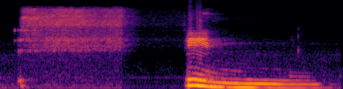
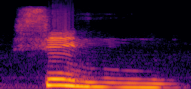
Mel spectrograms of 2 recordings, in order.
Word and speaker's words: sing: Sing. Okay, look at me. Sing. Sing. So Sing. you are pronouncing the word sin. You are pronouncing S-I-N, sin, instead of S-I-N-G, which is sing.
